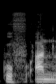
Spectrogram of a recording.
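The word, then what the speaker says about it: كفوا: Meskipun dibaca kufan maknane yang walam yakun ahadun kufu'an lahu. Ndak ada seorang pun yang mengimbangi Allah, yang menyamai Allah. Ee ini cerita alfaz sanad kita ke Imam Asim bacanya kufuan, tapi maknanya tetap kuf'an.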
